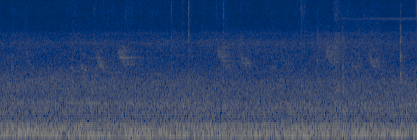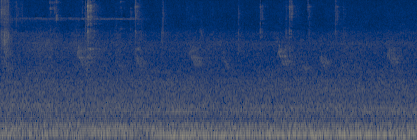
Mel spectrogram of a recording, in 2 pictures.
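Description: Outdoor ambience: a steady low rumble with short, high chirps from small birds about once a second, and a few faint light clicks.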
